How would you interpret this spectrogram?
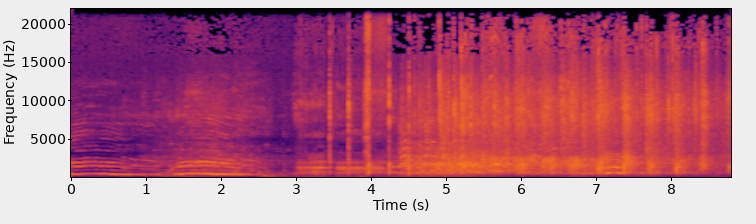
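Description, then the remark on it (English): A voice imitates a wailing siren, its pitch sweeping up and down for about three seconds, followed by a burst of clapping and crowd noise. “So how does a siren go?”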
